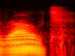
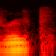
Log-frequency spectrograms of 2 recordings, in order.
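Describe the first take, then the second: First: It is said with an American pronunciation. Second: It is said with a non-American pronunciation. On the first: "The Americans say route" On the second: "they would laugh at me when I said route"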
